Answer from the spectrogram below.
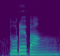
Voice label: karaoke room, korean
